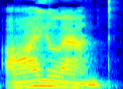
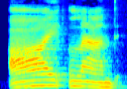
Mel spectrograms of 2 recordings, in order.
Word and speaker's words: island: People are searching, looking for, exploring for hidden treasure on the island. Island is silent. S is silent.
